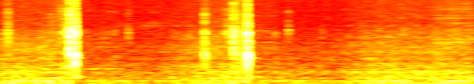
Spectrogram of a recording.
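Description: Handling noise from a hand-held camera being moved in closer: a few short, light clicks, one about a third of a second in and two more close together just after a second, over a low room hum.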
